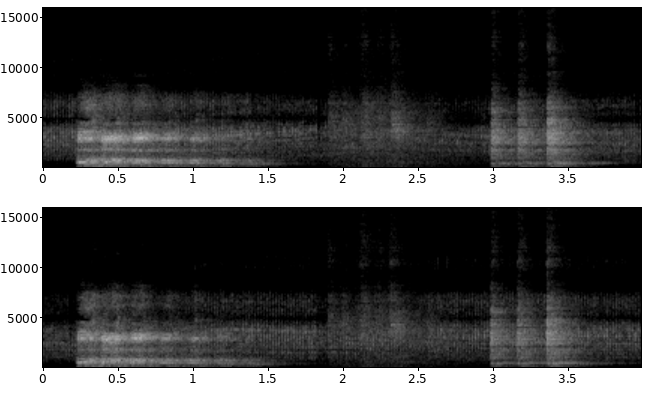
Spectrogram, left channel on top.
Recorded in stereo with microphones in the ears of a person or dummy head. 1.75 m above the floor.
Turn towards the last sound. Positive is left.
turn(degrees=-30)  # may be behind; listen again after turning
